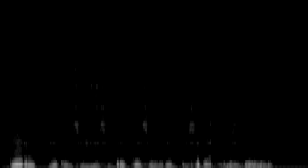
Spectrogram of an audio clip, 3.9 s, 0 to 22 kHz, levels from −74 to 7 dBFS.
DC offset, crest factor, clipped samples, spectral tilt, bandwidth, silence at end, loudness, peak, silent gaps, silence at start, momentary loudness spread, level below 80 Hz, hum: under 0.1%; 20 dB; under 0.1%; -8 dB/octave; 11.5 kHz; 0.45 s; -40 LUFS; -18 dBFS; none; 0.15 s; 18 LU; -56 dBFS; none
